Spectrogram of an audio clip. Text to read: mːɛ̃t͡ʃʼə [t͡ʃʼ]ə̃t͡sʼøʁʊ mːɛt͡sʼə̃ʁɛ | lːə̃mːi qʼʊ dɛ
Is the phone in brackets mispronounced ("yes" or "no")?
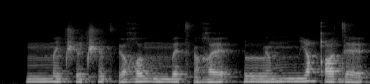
no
